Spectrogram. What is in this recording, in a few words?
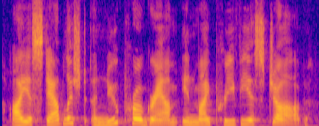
Dictation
